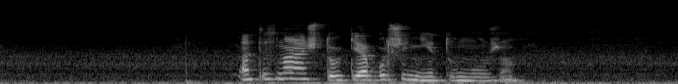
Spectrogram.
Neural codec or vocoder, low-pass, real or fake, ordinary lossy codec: none; 7.2 kHz; real; none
